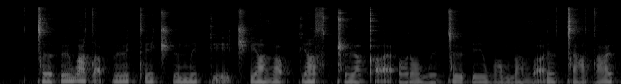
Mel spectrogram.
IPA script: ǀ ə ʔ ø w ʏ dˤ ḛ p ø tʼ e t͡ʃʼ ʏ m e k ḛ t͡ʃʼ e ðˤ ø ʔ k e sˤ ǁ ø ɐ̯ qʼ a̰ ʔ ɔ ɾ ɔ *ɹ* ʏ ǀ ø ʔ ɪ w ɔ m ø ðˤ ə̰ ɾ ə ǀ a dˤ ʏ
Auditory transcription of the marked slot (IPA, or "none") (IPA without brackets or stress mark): w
